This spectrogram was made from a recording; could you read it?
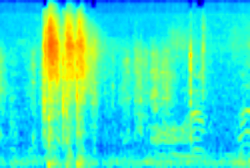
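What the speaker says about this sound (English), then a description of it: "now they're doing what's called firing by file, which you see the fire starts at the right end of each company, and then each pair of men in turn fires down the length of the line" Rifle volley fired by file along a line of Civil War reenactor soldiers at a Gettysburg living history event, a few sharp reports popping in quick succession, fairly distant, followed by faint background murmur.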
